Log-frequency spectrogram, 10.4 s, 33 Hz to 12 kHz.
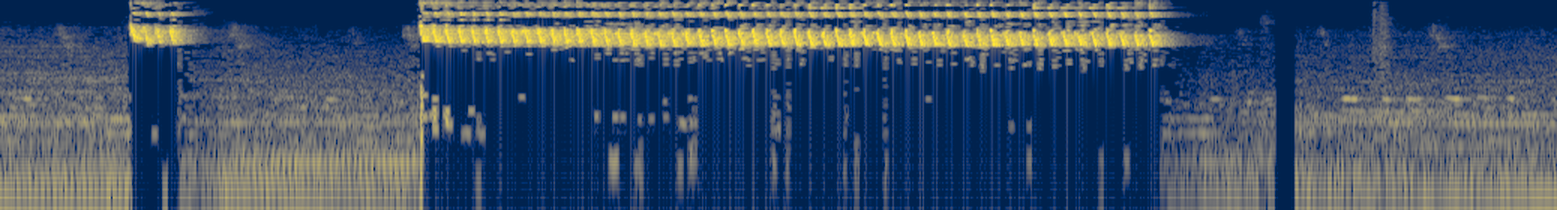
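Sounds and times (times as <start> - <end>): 
cililin bird song as a piercing trill: 0.9 - 1.4, 2.8 - 7.9.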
